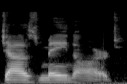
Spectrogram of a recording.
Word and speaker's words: Jazz Maynard: it's a book called jazz maynard and so jazz as in jazz and maynard as in is there a suite called maynard's gums yeah yeah that's my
